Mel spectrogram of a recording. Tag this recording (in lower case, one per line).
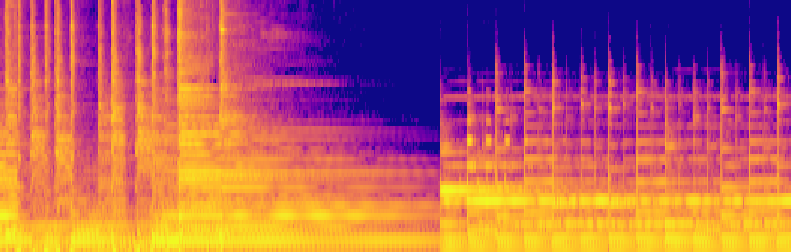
music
